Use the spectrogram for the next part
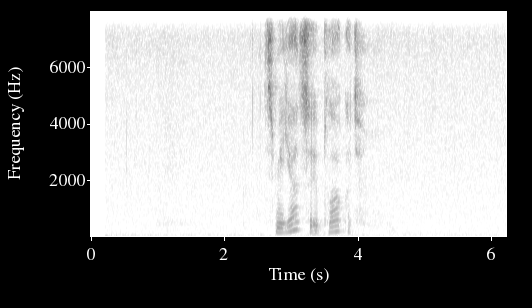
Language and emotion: Russian, sad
